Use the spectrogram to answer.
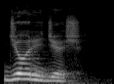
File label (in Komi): "дзоридзӧсь", Komi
